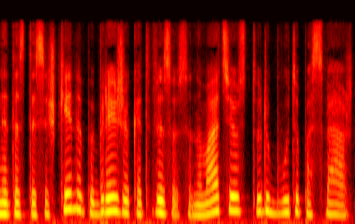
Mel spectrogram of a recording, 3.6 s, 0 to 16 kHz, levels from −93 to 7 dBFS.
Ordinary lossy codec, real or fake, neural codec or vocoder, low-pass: MP3, 64 kbps; fake; codec, 24 kHz, 0.5 kbps, DualCodec; 10.8 kHz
